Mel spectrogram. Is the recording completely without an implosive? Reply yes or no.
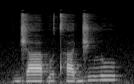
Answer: no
